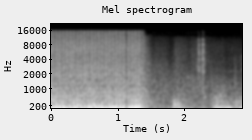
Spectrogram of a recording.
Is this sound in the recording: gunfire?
yes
